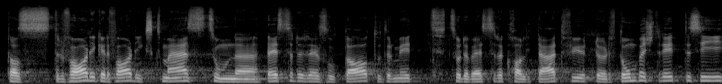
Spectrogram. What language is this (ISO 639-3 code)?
gsw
